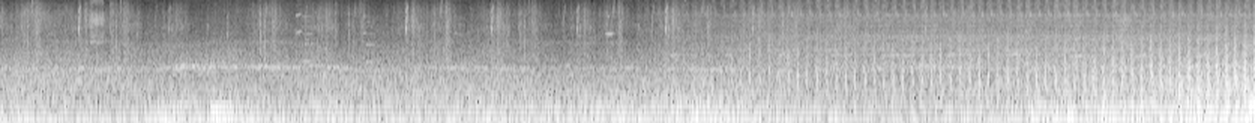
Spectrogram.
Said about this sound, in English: you can hear the sound of the rotor to tell where the helicopter is.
